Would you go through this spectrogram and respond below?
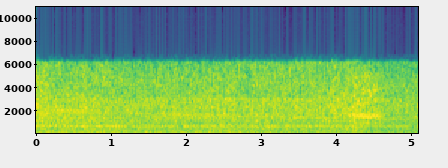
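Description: A German car engine idles steadily and loudly at close range, a continuous low rumble with no voices over it.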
